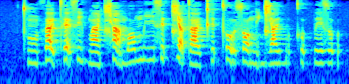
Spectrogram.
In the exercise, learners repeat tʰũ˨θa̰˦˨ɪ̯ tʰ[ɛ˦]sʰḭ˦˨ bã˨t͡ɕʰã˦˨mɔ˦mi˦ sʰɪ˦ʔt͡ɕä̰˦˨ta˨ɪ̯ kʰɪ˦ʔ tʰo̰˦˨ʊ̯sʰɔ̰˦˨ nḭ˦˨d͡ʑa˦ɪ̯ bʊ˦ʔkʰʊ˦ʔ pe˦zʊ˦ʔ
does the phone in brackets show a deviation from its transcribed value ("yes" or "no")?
yes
